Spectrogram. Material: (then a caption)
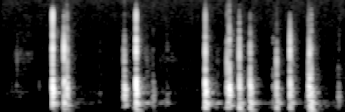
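Rubber. A palm-sized, hollow, pink and purple soft rubber spiky massage ball is held in one hand while the fingertips of the other hand tap and scratch its spikes. About a dozen short, dull, muffled taps come in irregular clusters. Each tap dies away almost at once, with faint scratchy rustles between them.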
